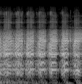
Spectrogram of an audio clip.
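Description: A goat bleats in a short, loud, wavering call with a series of pulsing cries, heard alone with no talking.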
